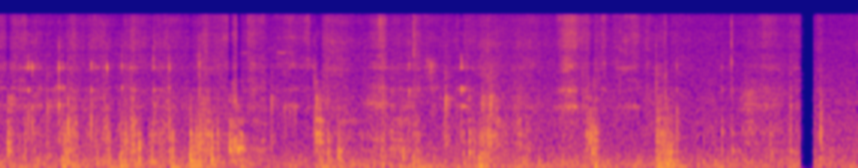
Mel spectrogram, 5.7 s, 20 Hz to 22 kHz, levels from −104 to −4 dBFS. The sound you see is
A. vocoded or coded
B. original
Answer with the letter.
B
